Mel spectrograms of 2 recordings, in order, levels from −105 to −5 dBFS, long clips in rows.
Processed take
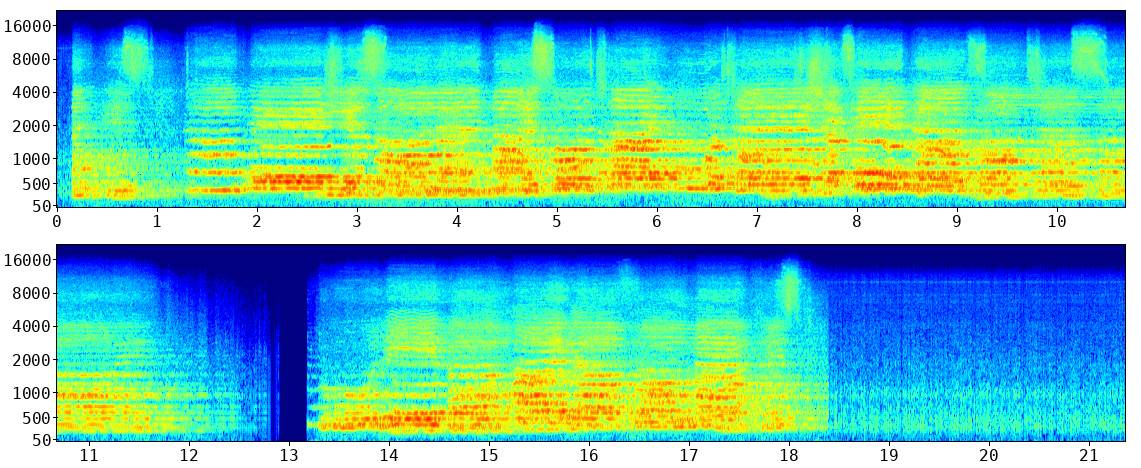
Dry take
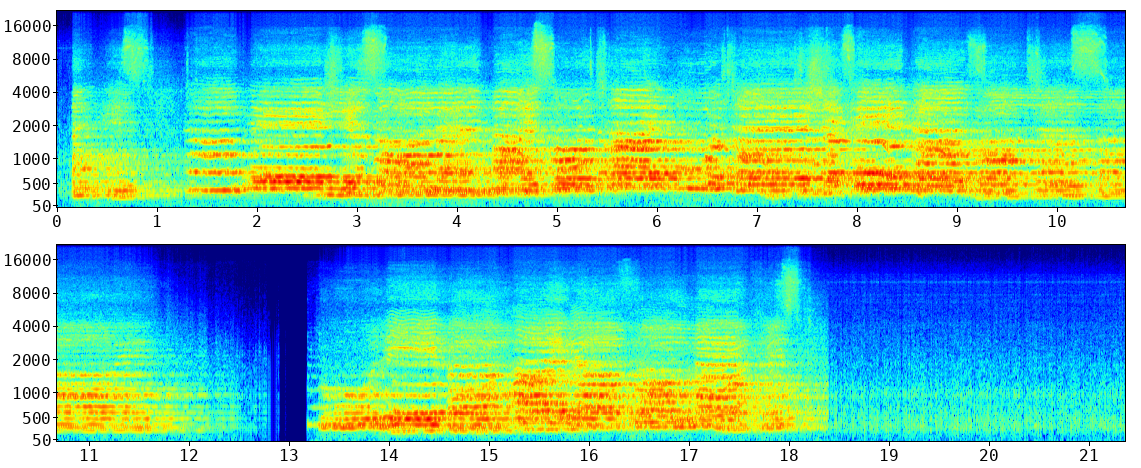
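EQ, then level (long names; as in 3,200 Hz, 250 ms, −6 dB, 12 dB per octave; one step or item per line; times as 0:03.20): low-pass filter 9,700 Hz 12 dB per octave
high-shelf EQ 4,800 Hz +9 dB
−4.0 dB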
